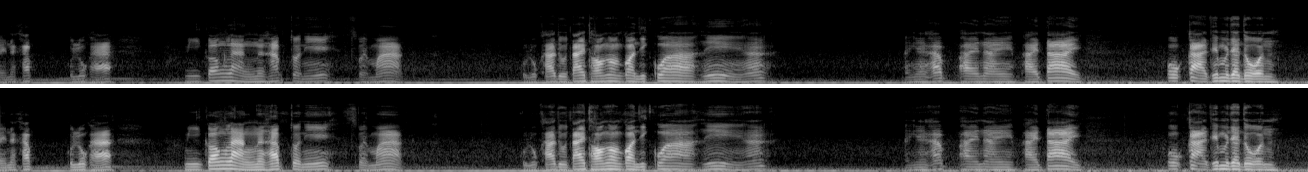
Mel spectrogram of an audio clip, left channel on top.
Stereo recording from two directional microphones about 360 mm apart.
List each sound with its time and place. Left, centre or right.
0.0 s speech: right
2.9 s speech: centre
5.2 s speech: centre
9.0 s speech: centre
